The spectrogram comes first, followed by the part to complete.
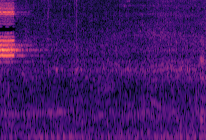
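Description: Street background noise with a steady low rumble and faint voices; a vehicle horn toots briefly right at the start.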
